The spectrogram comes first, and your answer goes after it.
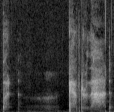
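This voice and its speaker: A person whispering in a breathy, unvoiced voice, chatting casually and without hurry as an ASMR host during a meal. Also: pushed and bright. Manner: casual, unhurried rambling while eating. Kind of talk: whispered ASMR chit-chat mukbang.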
